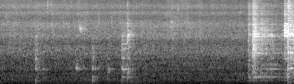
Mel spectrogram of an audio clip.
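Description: Tomatoes go into a pan of brinjal curry frying on the stove, with a low steady sizzle and scattered soft stirring scrapes, ending in two louder bursts of hissing and clatter.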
